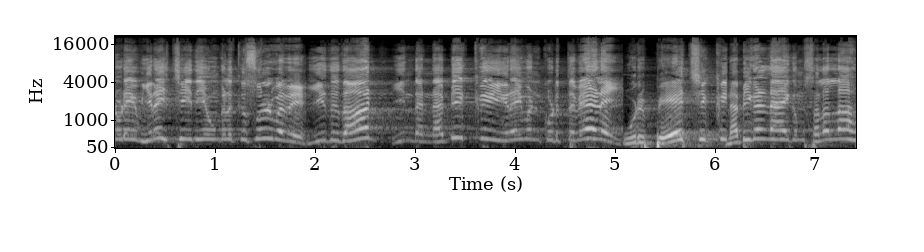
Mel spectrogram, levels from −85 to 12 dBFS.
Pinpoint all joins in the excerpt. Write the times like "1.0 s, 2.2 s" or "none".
2.0 s, 5.0 s, 6.0 s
